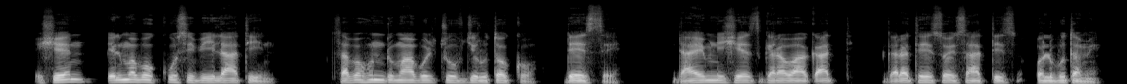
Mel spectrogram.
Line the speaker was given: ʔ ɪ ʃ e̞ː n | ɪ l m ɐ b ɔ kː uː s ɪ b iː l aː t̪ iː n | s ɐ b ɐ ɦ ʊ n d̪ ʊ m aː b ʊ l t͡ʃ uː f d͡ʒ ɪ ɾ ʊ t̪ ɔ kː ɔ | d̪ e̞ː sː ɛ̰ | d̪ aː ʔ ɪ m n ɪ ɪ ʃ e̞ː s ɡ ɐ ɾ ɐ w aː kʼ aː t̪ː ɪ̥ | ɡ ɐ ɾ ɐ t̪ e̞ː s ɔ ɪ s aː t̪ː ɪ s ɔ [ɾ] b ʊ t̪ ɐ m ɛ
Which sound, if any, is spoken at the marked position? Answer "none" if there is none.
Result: l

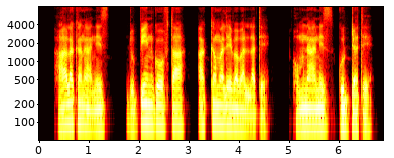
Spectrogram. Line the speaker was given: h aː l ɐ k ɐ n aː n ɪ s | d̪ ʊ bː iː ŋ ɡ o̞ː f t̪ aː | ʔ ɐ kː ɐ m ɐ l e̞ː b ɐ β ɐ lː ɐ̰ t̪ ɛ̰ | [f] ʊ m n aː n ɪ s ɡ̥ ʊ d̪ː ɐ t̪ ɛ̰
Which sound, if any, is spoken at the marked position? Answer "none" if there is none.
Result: h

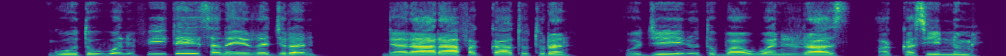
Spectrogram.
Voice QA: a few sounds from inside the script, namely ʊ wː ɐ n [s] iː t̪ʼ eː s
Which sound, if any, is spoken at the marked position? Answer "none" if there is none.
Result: f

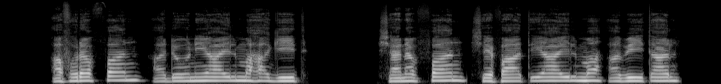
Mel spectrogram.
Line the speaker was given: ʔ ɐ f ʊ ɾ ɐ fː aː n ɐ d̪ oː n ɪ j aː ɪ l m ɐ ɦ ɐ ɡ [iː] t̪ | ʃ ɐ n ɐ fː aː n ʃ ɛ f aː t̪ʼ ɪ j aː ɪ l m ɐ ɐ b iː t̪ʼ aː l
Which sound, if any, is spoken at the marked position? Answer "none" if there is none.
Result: iː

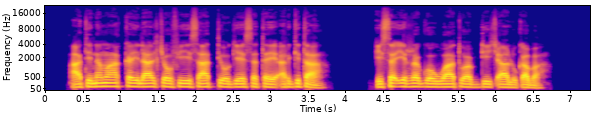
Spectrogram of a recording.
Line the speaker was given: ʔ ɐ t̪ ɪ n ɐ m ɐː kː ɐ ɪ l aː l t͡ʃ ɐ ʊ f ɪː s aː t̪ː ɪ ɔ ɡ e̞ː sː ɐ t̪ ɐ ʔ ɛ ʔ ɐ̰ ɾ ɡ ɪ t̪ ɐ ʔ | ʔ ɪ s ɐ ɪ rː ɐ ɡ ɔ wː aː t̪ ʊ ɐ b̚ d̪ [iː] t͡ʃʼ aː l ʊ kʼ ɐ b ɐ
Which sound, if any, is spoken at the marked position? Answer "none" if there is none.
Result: iː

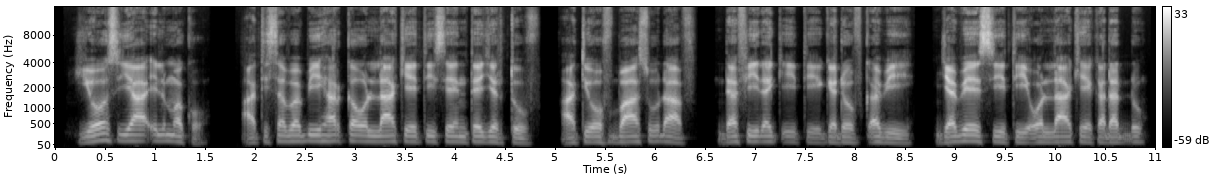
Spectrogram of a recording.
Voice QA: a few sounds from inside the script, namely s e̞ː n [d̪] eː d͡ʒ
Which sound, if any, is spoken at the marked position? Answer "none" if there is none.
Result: t̪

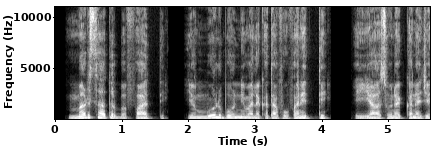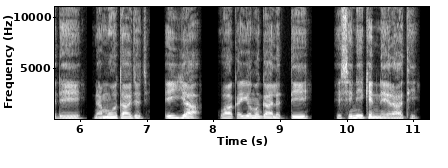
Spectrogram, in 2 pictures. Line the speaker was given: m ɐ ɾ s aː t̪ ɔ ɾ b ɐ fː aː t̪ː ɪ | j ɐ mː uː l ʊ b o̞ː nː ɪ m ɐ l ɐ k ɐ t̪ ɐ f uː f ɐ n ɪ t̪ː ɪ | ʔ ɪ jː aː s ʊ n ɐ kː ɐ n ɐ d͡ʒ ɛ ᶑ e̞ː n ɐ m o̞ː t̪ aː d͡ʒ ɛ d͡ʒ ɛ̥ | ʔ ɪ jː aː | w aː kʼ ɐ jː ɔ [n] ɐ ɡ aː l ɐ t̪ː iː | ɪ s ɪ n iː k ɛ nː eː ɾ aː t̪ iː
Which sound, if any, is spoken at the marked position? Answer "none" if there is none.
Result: m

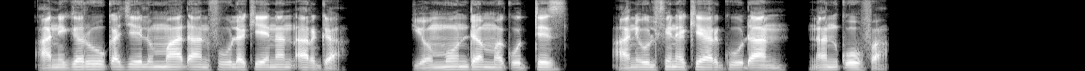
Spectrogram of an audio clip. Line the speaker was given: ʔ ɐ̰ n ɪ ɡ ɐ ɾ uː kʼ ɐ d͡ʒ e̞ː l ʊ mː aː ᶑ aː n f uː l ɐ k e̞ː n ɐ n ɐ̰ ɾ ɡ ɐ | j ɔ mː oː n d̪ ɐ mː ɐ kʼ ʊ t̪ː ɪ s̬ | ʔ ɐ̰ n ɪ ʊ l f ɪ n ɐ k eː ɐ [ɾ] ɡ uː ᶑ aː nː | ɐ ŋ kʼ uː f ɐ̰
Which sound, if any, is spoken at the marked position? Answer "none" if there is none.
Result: ɾ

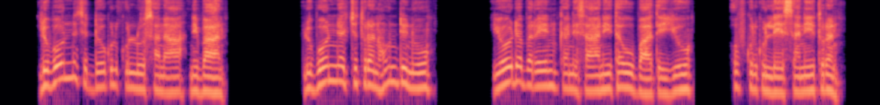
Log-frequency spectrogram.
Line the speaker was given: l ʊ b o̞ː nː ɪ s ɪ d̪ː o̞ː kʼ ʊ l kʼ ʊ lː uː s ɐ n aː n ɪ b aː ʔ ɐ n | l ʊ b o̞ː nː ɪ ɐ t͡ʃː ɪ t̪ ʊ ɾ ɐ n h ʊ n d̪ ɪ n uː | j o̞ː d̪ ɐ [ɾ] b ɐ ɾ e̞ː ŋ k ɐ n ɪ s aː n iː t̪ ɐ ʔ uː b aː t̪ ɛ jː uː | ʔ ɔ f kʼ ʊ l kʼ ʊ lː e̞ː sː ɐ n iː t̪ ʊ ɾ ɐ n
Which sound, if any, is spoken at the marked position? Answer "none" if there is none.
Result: none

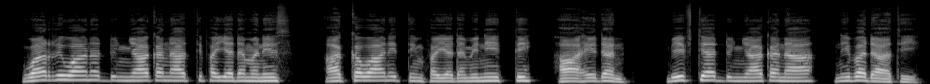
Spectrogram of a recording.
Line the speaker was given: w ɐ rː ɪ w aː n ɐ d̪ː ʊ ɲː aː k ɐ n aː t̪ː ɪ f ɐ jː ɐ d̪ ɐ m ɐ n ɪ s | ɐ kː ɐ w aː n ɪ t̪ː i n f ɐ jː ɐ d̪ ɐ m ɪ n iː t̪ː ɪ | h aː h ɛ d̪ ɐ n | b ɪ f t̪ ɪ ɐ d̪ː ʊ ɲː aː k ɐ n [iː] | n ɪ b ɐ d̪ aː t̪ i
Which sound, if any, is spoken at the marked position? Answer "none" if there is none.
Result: aː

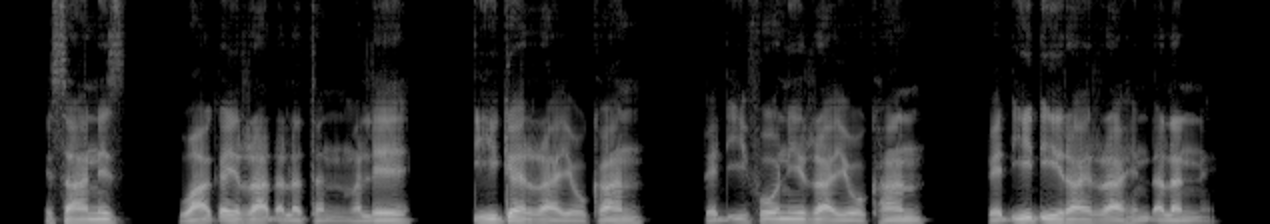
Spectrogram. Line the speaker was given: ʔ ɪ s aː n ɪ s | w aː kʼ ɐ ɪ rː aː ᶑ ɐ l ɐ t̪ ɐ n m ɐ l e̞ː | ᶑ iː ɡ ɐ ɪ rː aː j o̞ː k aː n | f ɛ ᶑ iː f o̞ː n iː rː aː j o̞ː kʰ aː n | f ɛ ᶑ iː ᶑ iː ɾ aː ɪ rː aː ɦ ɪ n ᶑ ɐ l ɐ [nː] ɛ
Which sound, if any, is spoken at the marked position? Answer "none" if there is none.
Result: nː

